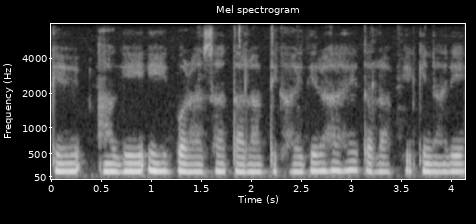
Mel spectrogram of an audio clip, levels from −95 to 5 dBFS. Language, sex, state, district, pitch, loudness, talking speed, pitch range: Urdu, female, Bihar, Saharsa, 155 Hz, -16 LUFS, 190 wpm, 145-160 Hz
